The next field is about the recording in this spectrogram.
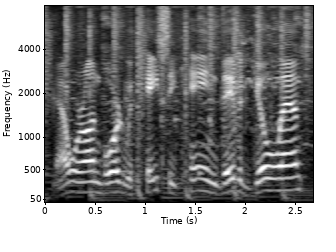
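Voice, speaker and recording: An upbeat, energetic man with an American accent, fairly high in pitch and at a fairly quick pace, over music in the background. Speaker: sports reporter and anchor. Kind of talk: TV sports anchor segment, trivia and race recap.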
